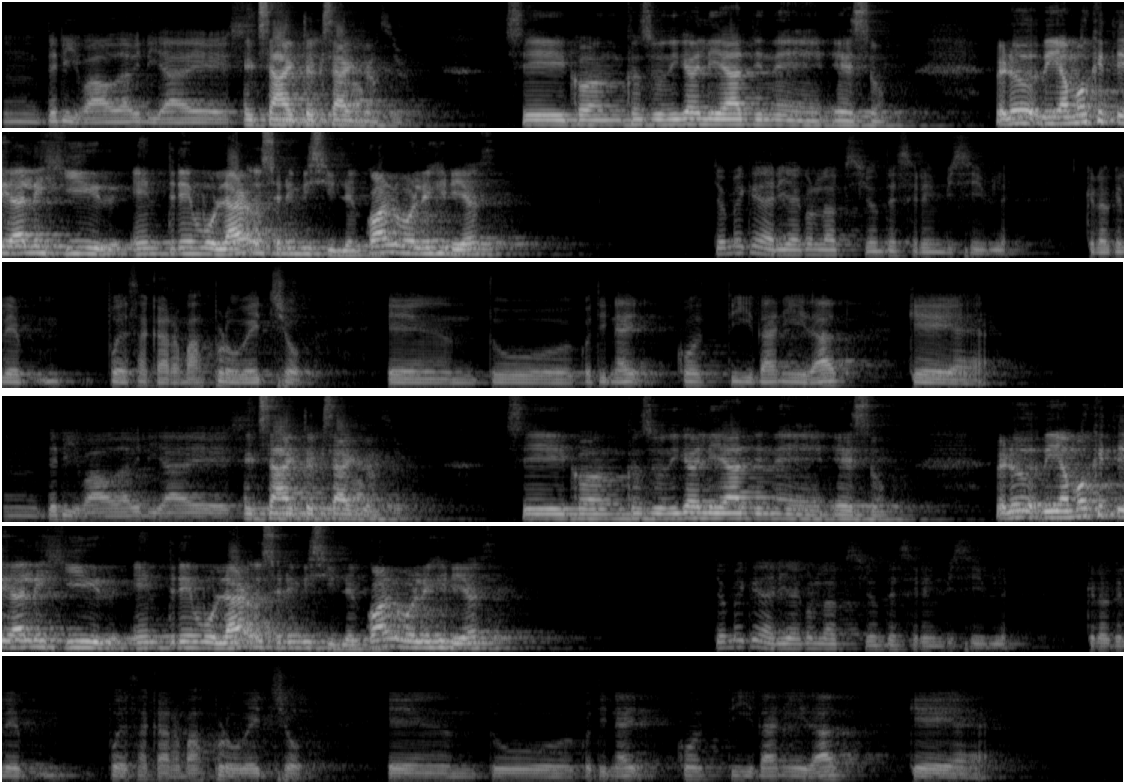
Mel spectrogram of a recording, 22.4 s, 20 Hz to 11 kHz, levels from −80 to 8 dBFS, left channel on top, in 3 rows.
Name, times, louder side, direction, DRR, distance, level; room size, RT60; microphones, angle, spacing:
voice 1, 0.0-2.7 12.2-14.2 14.7-15.4 15.7-17.0 17.5-20.6 21.0-21.6, left 4 dB, 50° left, 10 dB, 0.6 m, -37 dB
voice 2, 1.6-2.5 3.4-5.9 6.6-10.7, left 2 dB, 75° left, 9 dB, 1.9 m, -26 dB
24.0 x 14.5 x 8.1 m, 0.97 s
head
